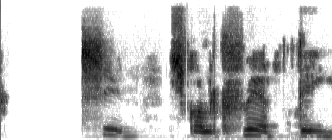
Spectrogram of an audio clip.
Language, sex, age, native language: Icelandic, male, 9, Icelandic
